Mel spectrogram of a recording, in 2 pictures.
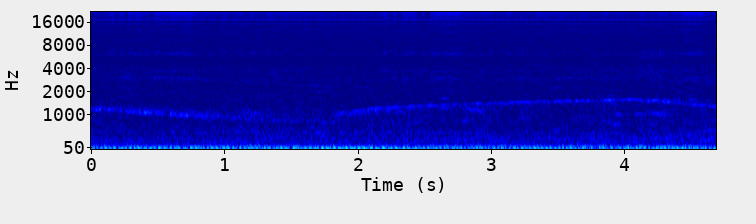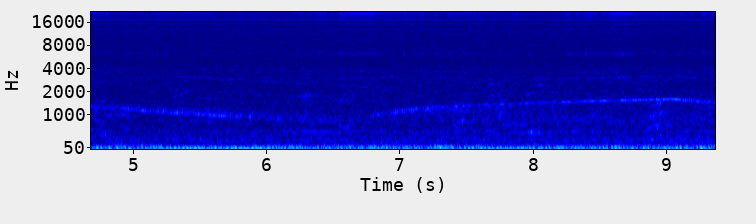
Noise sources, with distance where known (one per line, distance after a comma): siren
person or small group talking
